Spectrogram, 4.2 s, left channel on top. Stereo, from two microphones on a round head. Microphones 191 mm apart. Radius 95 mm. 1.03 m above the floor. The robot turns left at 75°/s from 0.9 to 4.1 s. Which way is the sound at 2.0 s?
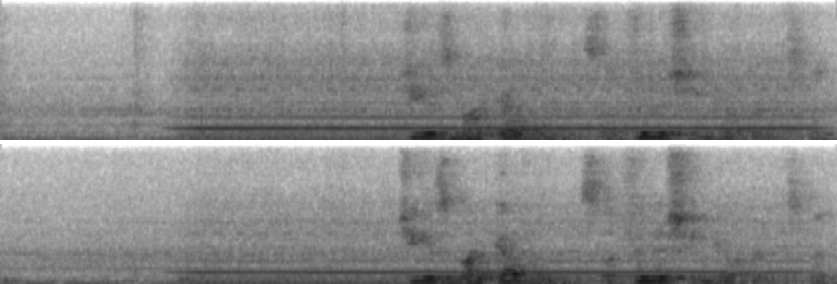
50° right.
